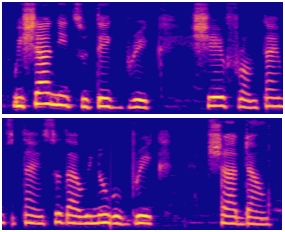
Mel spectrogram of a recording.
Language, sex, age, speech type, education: Nigerian Pidgin, female, 15-29, spontaneous, tertiary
